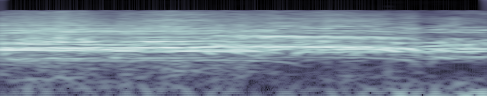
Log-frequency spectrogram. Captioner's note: screaming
